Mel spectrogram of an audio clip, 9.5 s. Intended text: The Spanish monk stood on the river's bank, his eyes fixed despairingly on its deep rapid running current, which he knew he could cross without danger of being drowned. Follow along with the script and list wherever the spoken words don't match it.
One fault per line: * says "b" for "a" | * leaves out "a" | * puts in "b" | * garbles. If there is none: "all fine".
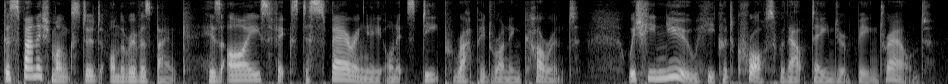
all fine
